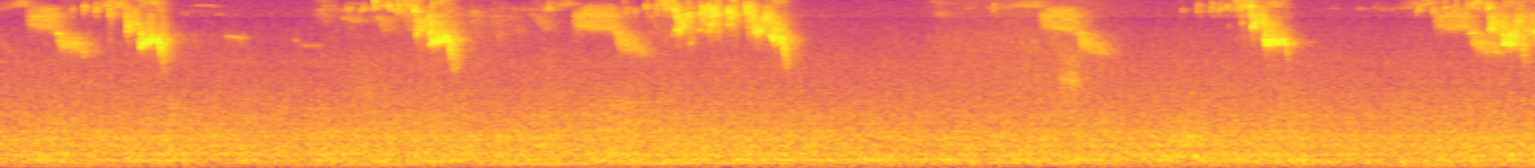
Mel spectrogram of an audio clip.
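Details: Repeated high, thin, downward-sweeping chirps from a female blue-black grassquit, roughly every one to two seconds, some doubled, over a quiet steady hiss.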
